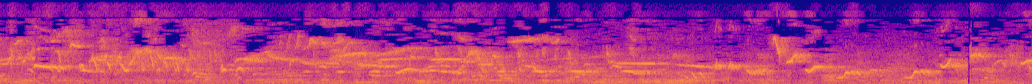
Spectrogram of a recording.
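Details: Song display of a White-rumped shama: a rich, busy stream of varied whistles, chirps and rapid trills crowding the high range for nearly eight seconds, against faint outdoor noise.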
